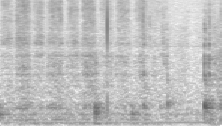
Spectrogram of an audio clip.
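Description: Faint sounds of a knife slicing a lime on a wooden chopping board: soft scraping and rubbing with a small click about halfway through.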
